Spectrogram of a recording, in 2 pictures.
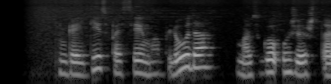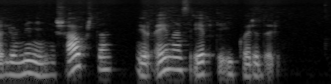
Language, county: Lithuanian, Vilnius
